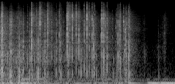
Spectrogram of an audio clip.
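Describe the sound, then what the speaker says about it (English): Tarot cards are shuffled quickly by hand, a close, dense run of crisp riffling flutters and slaps that stops abruptly, leaving a low rumble. "Quick shuffle, guys."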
